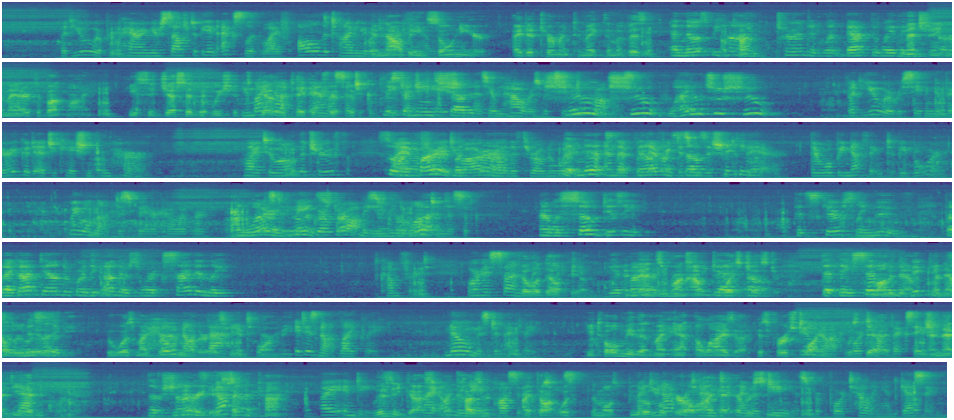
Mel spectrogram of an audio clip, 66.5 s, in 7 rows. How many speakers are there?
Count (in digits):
3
